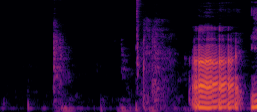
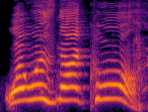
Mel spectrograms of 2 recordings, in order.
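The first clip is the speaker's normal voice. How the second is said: much higher, slow, put-on mocking voice; mocking repeat; 14 semitones higher, 4 dB louder, slower than usual. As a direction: stretch it out like a sarcastic parody.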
